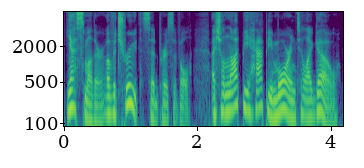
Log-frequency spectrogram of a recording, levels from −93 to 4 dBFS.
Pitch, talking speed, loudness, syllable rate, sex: 140 Hz, 230 wpm, -19 LUFS, 5.6 syllables/s, male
